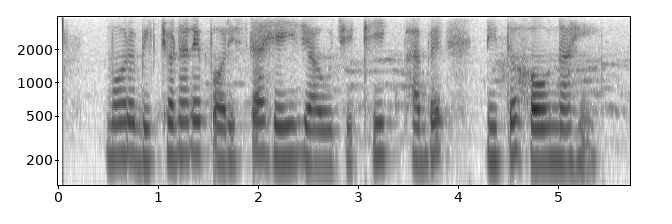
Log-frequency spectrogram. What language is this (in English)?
Odia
